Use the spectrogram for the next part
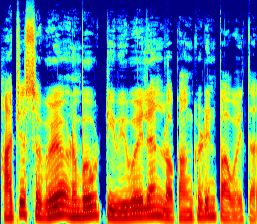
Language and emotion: Goan Konkani, neutral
